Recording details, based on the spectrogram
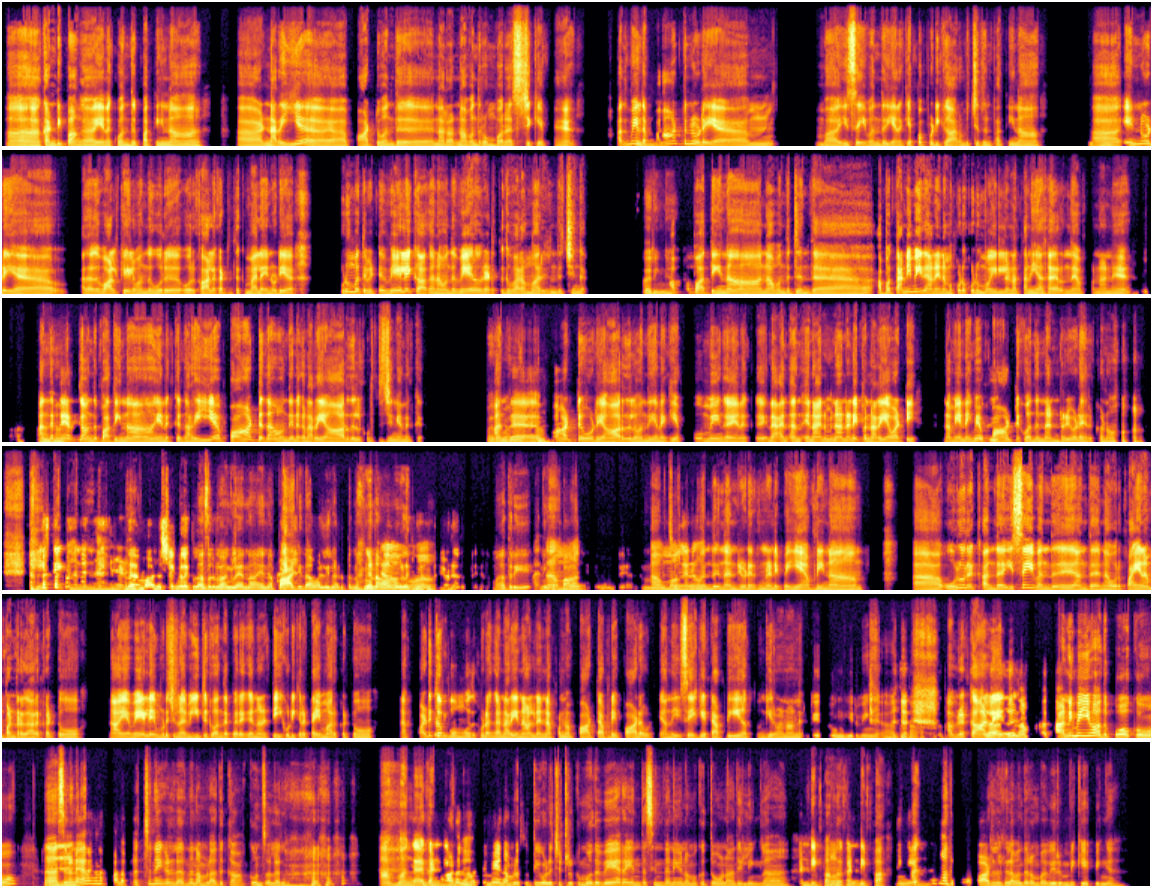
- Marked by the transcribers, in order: "சரிங்க" said as "வரிங்க"; drawn out: "இந்த"; laughing while speaking: "தனியா தான் இருந்தேன், அப்ப நானு"; other background noise; laughing while speaking: "நன்றியோட இருக்கணும். இசைக்கு வந்து நன்றியோடு இருக்கணும்"; tapping; laughing while speaking: "இந்த மனுசங்களுக்குலாம் சொல்வாங்களே. நான் என்ன … நன்றியோடு இருக்ற மாதிரி"; laughing while speaking: "ஆமா"; laughing while speaking: "அப்புறம் காலைல எந்திரு"; chuckle
- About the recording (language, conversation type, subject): Tamil, podcast, ஒரு குறிப்பிட்ட காலத்தின் இசை உனக்கு ஏன் நெருக்கமாக இருக்கும்?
